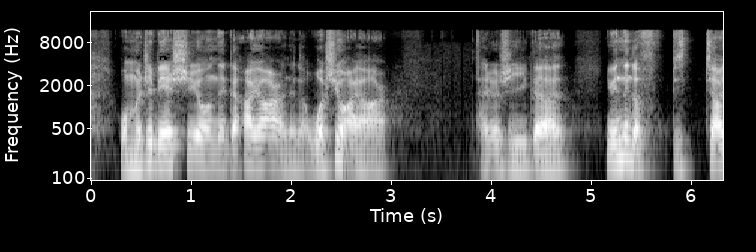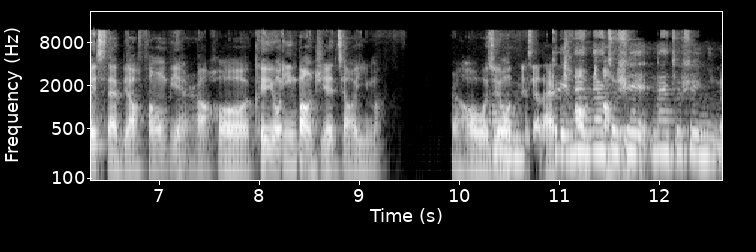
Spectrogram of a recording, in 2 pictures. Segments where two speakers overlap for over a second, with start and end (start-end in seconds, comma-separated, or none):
10.3-11.9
